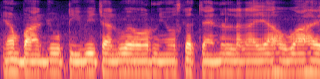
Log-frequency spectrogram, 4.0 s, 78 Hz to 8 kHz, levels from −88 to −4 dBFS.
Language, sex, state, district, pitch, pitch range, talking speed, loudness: Hindi, male, Punjab, Fazilka, 115 Hz, 115-120 Hz, 180 wpm, -16 LUFS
